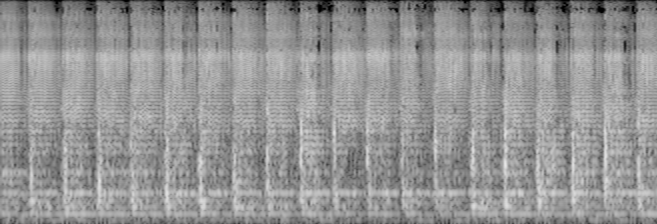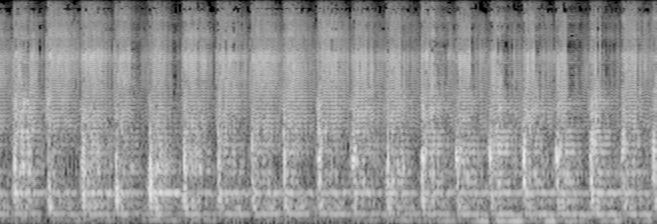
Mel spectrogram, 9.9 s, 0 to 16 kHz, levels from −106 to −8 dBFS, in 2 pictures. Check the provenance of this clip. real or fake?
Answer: fake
